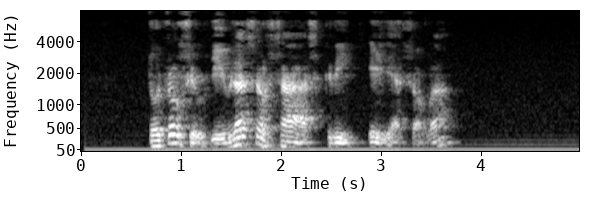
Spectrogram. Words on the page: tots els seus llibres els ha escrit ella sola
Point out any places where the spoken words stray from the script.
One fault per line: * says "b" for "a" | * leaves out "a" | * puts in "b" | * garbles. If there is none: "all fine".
all fine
